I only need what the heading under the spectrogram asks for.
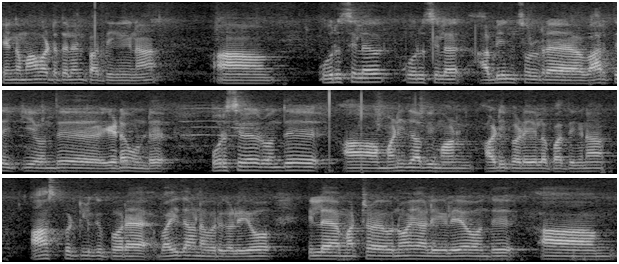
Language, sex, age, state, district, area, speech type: Tamil, male, 18-30, Tamil Nadu, Cuddalore, rural, spontaneous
